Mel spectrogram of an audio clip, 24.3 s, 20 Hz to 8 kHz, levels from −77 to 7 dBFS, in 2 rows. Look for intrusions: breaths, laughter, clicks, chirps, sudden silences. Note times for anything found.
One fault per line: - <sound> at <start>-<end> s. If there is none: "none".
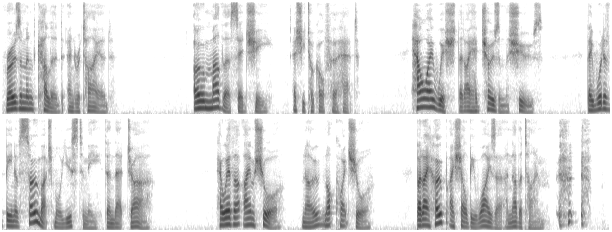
- cough at 23.2-24.0 s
